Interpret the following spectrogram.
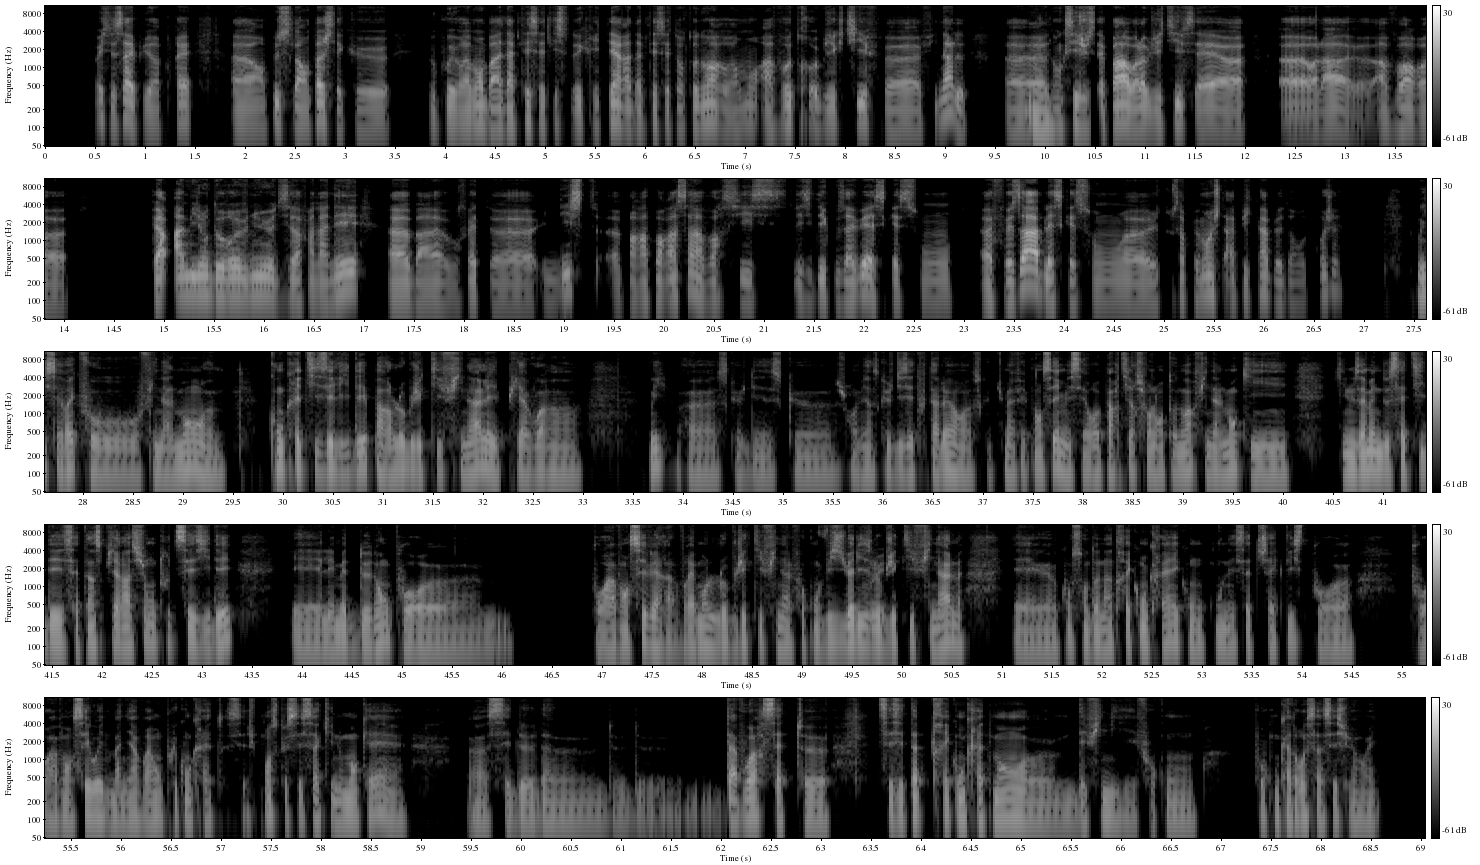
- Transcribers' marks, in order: stressed: "votre"; stressed: "faisables"; drawn out: "hem"
- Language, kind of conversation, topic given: French, advice, Comment puis-je filtrer et prioriser les idées qui m’inspirent le plus ?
